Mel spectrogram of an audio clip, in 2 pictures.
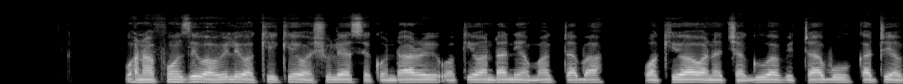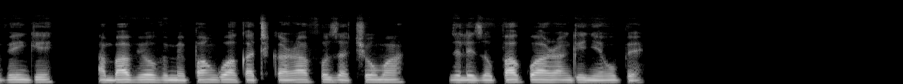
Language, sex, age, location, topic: Swahili, male, 25-35, Dar es Salaam, education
